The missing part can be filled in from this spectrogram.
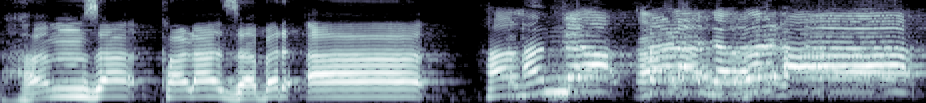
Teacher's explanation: और खड़ी हरकत को एक अलिफ के बराबर खींच कर पढ़ते हैं।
